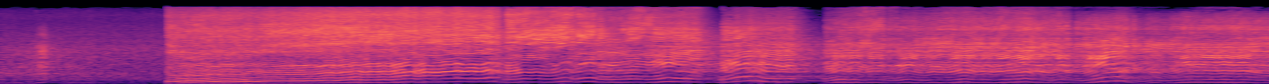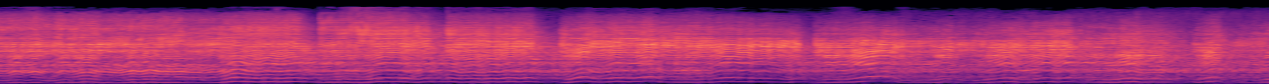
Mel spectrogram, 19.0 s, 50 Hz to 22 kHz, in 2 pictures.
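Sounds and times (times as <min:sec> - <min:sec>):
dirt bike engines revving: 0:00.0 - 0:19.0.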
